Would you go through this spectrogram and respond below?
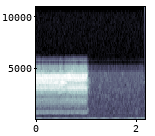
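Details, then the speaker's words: Coil tattoo machine at 9 volts during back-end tuning, with proper depth and nickel gap set: a steady, harsh, uneven electric buzz for about a second, then it cuts out; it is not sounding good and needs further adjustment. "I kind of lost it there but he's held kind of I mean if that's not sounding so good because that's not sounding so good"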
